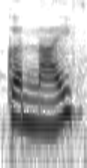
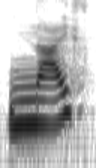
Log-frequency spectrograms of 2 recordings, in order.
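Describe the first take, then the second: First: A k sound is heard before the n. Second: The word starts directly with the n sound. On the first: The speaker calls it wrong. "कनाइफ नहीं पढ़ेंगे" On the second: The speaker calls it right. "नाइफ पढ़ेंगे"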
